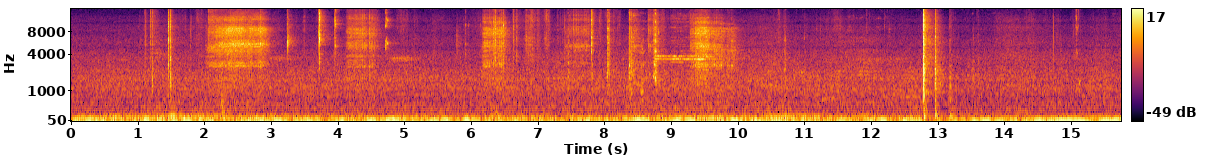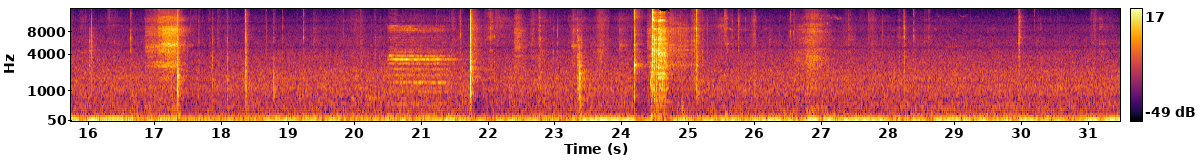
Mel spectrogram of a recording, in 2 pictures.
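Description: Handling noise from a laptop's bottom case being moved about on bubble wrap: scattered clicks and a few brief crinkling rustles over a steady low rumble, with a short squeak about two-thirds of the way through.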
